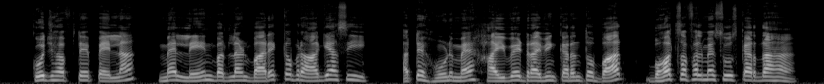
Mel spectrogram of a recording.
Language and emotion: Punjabi, happy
